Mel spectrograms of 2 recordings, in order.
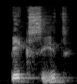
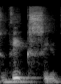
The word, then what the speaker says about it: vixit: So it's apparently not bixit, the word in Greek, it's vixit, so v at the time.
